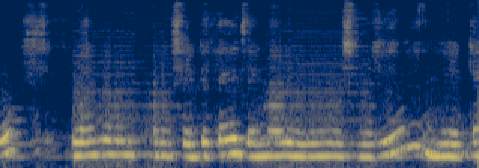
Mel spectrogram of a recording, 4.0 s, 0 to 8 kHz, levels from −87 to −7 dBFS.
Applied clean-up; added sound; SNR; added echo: neural separator model SepFormer DNS4.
